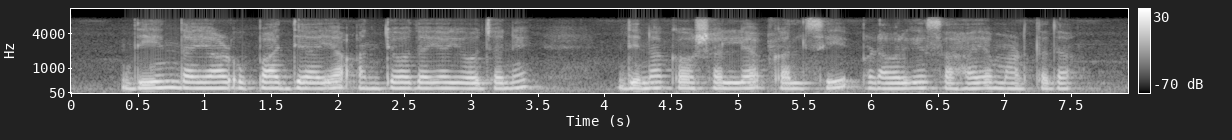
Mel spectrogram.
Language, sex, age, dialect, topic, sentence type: Kannada, female, 18-24, Central, banking, statement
